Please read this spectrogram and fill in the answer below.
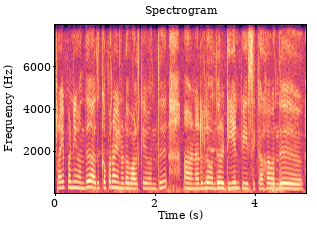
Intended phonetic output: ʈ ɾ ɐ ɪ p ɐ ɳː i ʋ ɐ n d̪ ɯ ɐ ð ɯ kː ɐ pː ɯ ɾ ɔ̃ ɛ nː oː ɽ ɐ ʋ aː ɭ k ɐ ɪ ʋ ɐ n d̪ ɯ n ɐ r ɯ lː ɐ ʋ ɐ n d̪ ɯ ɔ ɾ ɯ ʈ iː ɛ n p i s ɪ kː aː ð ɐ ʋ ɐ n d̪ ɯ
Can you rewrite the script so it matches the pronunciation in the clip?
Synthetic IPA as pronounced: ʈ ɾ ɐ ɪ p ɐ ɳː i ʋ ɐ n d̪ ɯ ɐ ð ɯ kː ɐ pː ɯ ɾ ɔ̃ ɛ nː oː ɽ ɐ ʋ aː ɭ k ɐ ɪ ʋ ɐ n d̪ ɯ n ɐ ɽ ɯ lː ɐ ʋ ɐ n d̪ ɯ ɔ ɾ ɯ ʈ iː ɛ n p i s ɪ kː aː ɣ ɐ ʋ ɐ n d̪ ɯ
